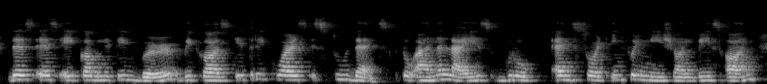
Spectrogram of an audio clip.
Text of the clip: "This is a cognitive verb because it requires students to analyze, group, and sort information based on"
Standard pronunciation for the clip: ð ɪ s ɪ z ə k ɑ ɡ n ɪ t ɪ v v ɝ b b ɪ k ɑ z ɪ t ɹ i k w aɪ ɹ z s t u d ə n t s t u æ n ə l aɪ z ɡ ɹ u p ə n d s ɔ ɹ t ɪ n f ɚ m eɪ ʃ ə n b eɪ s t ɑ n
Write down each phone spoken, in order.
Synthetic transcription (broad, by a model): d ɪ s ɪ s ə k ɑ ɡ n ɪ t ɪ v b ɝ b b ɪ k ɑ s ɪ t ɹ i k w aɪ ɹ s s t u d ə n t s t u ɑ n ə l aɪ s ɡ ɹ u p ə n d s ɔ ɹ t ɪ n f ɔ m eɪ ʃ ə n b eɪ s t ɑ n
